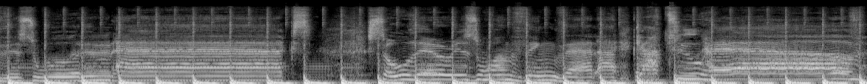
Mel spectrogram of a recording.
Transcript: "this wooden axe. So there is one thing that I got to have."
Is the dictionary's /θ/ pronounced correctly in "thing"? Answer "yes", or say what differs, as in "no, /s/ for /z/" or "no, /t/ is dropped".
yes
